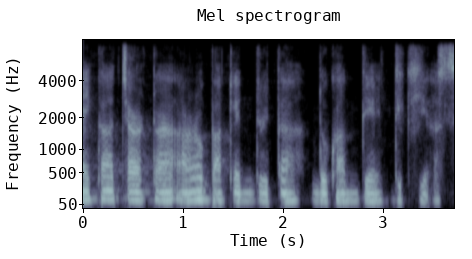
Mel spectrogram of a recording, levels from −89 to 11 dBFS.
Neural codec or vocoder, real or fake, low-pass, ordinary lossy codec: codec, 24 kHz, 3 kbps, HILCodec; fake; 7.2 kHz; none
